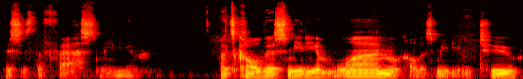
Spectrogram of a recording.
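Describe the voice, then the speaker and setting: A man with a fairly low, gravelly voice gives an informal lesson. He talks through each step as if thinking aloud, in a casual teacher's manner, often checking that the listener follows. His tone has a husky edge. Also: unhurried. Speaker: physics teacher. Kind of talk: informal worked-problem explanation.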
